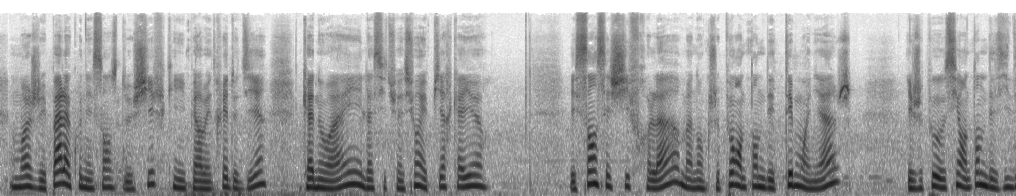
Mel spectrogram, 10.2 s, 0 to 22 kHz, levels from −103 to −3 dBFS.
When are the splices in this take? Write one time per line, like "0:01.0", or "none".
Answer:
none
